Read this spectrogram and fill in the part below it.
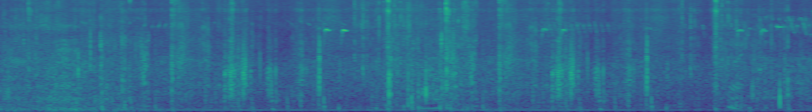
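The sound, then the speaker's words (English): Footsteps of a person walking up hilly terrain in eagle territory near an eagle nest, a steady run of crunching, uneven steps over a constant low rumble, with no one talking. “I'm going to go up and sit in my favourite spot.”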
